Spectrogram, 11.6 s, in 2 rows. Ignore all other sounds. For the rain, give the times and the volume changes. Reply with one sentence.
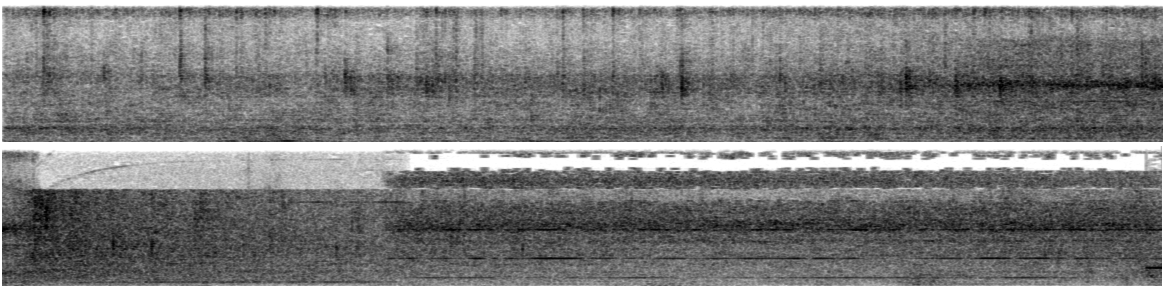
You can hear the rain from 0.0 to 11.5 s, getting quieter.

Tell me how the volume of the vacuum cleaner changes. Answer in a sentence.
The loudness of the vacuum cleaner stays about the same.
